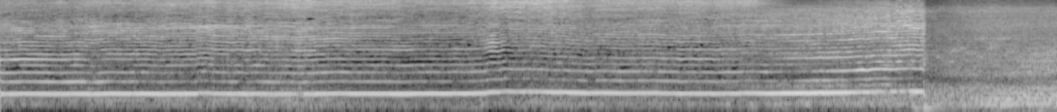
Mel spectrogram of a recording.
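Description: A handheld power cutting tool running with a steady high whine as its blade cuts through the ceiling, the pitch dipping and recovering slightly as it loads. The motor stops abruptly about nine seconds in, leaving a rougher, noisier sound.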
